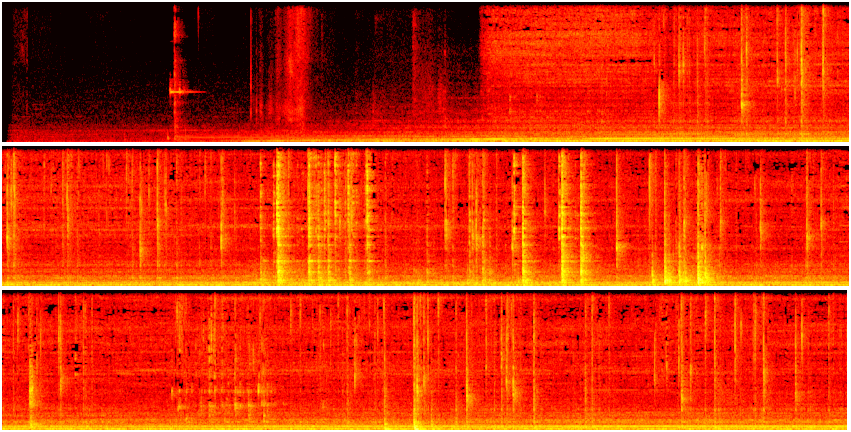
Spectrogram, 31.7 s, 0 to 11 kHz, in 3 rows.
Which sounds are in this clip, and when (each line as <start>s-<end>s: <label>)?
1.9s-31.7s: microwave
4.9s-31.7s: running water
13.9s-15.5s: cutlery and dishes
13.9s-15.5s: door
16.0s-19.8s: cutlery and dishes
